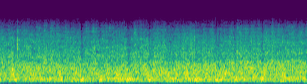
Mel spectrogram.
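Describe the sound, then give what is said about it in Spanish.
A train rumbles steadily as it travels through a snowy landscape, its roofs white with snow and its wagons flying red flags. The rolling noise and rattle stay loud and unbroken throughout, with no voices. “El tren avanza por el paisaje nevado. Sobre su techo, blanco por la nieve, los vagones llevan banderas rojas.”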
